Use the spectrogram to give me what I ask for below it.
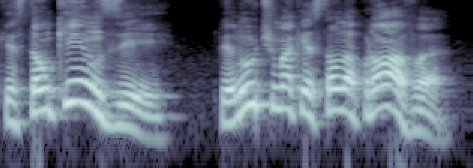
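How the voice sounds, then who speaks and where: Brief: Brazilian prep-course teacher with a lively, swinging pitch, speeding up and slowing down between points. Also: husky. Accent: Brazilian Portuguese. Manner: talks to the class, spells out letters and counts sounds aloud; shifts between quick asides and slow stressed words. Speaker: Portuguese teacher. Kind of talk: recorded exam-correction class.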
